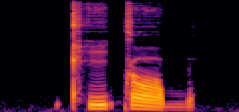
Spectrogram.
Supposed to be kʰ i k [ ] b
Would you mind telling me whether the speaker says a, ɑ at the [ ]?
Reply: ɑ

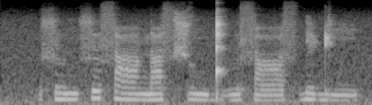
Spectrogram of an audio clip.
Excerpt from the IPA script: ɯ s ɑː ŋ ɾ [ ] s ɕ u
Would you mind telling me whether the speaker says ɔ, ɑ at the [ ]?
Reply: ɑ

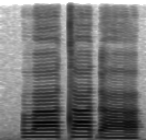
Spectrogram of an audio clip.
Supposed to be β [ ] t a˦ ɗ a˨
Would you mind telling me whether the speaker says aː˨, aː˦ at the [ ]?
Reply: aː˦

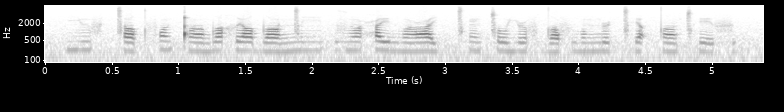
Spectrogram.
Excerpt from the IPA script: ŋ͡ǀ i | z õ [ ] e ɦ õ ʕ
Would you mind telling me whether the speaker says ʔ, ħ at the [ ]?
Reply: ħ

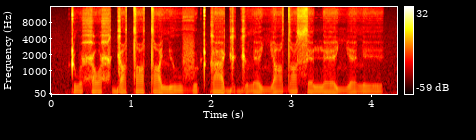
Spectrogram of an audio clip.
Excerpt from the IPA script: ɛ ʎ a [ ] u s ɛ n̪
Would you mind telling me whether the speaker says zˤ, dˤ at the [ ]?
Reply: dˤ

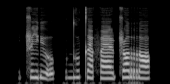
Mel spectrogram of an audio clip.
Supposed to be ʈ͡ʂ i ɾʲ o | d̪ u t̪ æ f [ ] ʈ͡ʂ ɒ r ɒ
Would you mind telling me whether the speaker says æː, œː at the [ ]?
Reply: æː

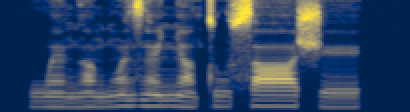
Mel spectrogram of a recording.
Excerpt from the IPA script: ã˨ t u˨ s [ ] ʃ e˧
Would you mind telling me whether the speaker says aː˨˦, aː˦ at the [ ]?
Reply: aː˦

